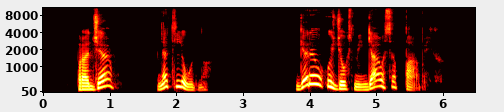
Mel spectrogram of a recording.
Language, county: Lithuanian, Vilnius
